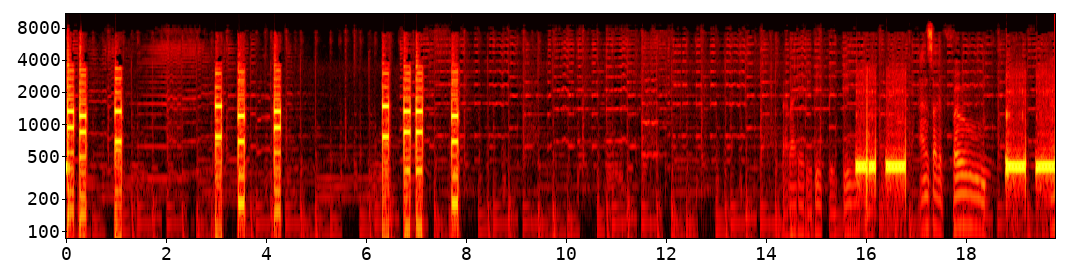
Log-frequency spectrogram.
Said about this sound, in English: Answer the phone.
